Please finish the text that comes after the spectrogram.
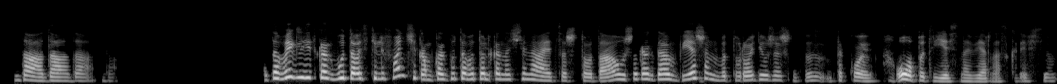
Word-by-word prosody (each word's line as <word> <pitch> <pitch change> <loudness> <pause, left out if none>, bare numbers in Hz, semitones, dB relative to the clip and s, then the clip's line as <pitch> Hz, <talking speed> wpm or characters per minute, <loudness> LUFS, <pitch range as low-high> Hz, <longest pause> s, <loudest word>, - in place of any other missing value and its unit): Да 200 -4 +1
да 170 0 -1
да 165 0 -9
да. 160 -1 -24 1.5
Это 285 - +4
выглядит 315 +1 +4
как 300 -4 +5
будто 285 0 +6
вот 255 0 +3
с - - -26
телефончиком, 285 - -2
как 245 +1 +1
будто 260 0 0
вот 245 0 -2
только 250 -1 0
начинается 225 -7 -3
что-то. 165 0 -3
А - - +1
уже 235 +2 -2
когда 240 -1 +2
обвешан, 240 +2 -1
вот 195 0 -9
вроде 200 +4 -3
уже 205 -2 -5
ж 195 - -12 0.2
з 170 -3 -12
такой 175 -4 -5 0.2
опыт 195 -8 +5
есть, 145 -1 -5
наверное, 140 -2 -7
скорее 150 +2 -16
всего. 155 +1 -17
210 Hz, 180 wpm, -22 LUFS, 170-255 Hz, 1.5 s, будто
